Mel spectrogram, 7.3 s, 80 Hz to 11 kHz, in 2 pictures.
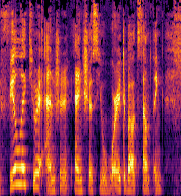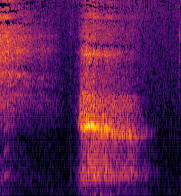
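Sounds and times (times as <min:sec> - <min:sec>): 
speech: 0:00.0 - 0:03.6
slow deep belly breath as a stress-management breathing exercise: 0:03.3 - 0:06.8.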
